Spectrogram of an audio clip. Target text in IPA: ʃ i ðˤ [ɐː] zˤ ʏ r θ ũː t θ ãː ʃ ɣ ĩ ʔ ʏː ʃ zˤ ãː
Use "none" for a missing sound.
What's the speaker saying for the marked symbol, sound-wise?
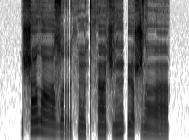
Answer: aː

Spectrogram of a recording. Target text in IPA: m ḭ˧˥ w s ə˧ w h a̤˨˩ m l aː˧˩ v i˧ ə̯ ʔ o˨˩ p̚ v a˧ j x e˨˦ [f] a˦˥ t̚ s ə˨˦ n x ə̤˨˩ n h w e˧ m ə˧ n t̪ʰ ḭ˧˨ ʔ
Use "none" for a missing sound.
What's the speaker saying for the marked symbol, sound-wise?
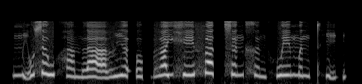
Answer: f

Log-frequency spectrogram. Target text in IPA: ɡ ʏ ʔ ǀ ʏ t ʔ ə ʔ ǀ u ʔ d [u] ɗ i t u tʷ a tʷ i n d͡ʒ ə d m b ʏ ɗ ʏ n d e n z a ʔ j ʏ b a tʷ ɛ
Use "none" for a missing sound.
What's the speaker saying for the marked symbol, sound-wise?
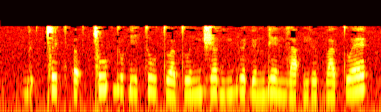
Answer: u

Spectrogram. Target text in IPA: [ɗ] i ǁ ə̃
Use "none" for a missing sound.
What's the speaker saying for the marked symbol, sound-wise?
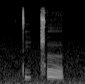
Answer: t̪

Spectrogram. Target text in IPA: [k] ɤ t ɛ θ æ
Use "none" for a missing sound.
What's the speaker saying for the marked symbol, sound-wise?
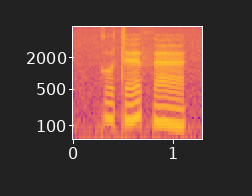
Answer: k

